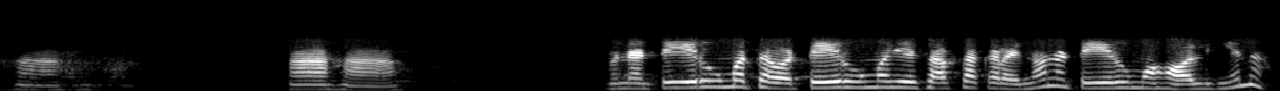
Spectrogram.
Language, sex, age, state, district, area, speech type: Sindhi, female, 45-60, Gujarat, Kutch, rural, conversation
